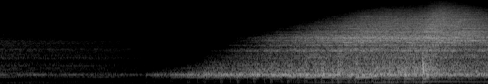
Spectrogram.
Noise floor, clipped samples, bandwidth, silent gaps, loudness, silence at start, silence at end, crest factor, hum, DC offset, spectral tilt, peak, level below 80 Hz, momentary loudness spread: -60 dBFS; under 0.1%; over 20 kHz; none; -25 LUFS; 0 s; 0 s; 20 dB; none; under 0.1%; 1 dB/octave; -10 dBFS; -74 dBFS; 20 LU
